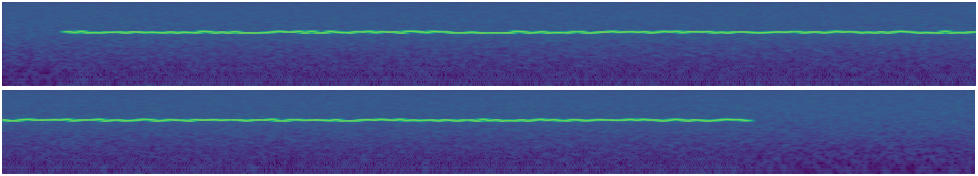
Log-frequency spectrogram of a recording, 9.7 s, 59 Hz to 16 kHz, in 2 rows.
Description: Multi-tone FSK (Olivia or MFSK type), about 250 Hz wide, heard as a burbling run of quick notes, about 31.25 baud.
